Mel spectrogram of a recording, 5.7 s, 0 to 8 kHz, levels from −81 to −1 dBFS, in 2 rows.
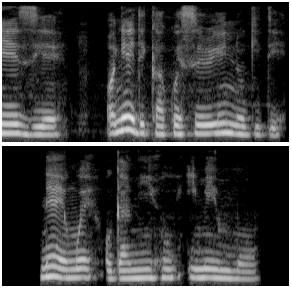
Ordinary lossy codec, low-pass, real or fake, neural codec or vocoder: MP3, 64 kbps; 7.2 kHz; real; none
